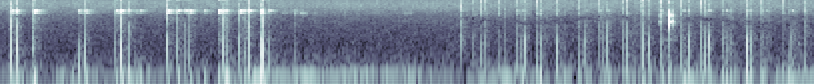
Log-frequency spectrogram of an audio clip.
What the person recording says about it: The bottom really sounds so clean.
